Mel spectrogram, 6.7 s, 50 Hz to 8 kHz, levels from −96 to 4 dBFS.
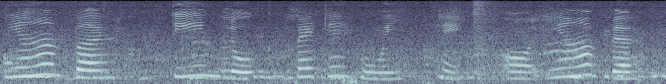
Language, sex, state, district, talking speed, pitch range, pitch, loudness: Hindi, female, Madhya Pradesh, Dhar, 90 wpm, 250-325 Hz, 295 Hz, -17 LUFS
